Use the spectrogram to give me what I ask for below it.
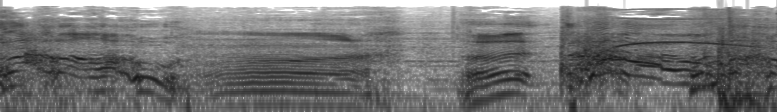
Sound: both grunt

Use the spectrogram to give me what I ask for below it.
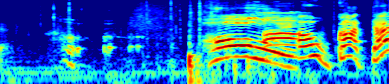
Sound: gasps

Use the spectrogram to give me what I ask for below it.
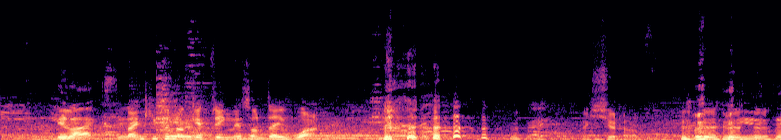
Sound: laughs

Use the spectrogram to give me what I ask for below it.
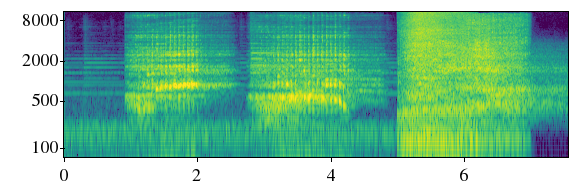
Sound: Wild Mange clicks and snarls

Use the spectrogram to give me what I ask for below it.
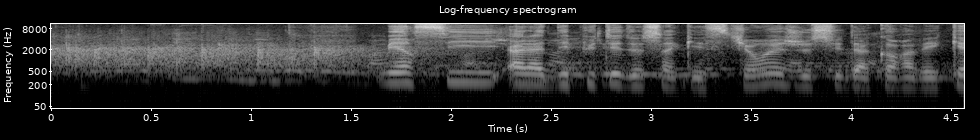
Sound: applause

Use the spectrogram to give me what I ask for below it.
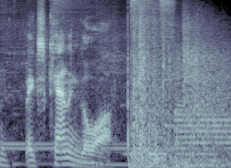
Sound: bang sound effect

